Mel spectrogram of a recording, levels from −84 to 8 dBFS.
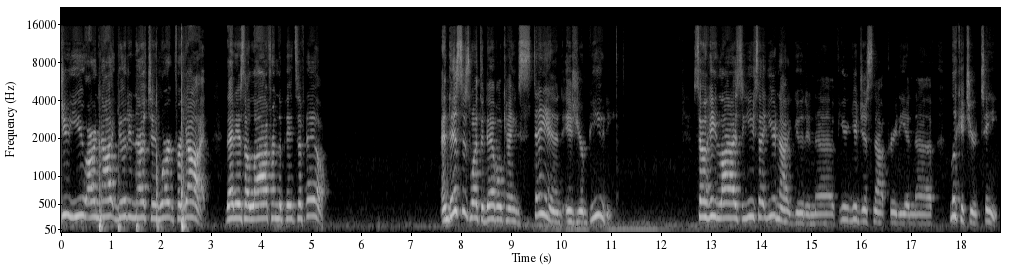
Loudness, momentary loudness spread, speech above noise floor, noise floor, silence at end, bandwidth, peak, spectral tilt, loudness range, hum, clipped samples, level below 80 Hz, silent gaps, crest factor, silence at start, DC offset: -23 LUFS; 12 LU; 37 dB; -60 dBFS; 0.1 s; 16 kHz; -2 dBFS; -5 dB/octave; 8 LU; none; under 0.1%; -46 dBFS; none; 22 dB; 0 s; under 0.1%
